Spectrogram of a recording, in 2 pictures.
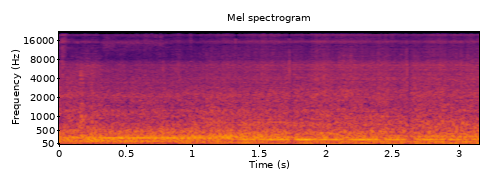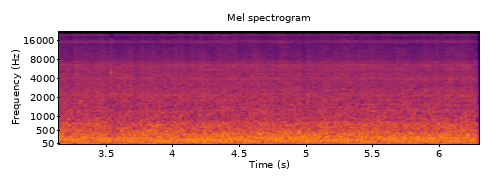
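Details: Reefer truck chiller fan blower, after replacing its worn carbon brushes that had caused a blown fuse and a "fuse bad" error: steady, even whoosh with a low hum, no alarm or rubbing. Normal running after repair.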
